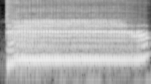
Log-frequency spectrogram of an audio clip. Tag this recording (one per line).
adventure
arcade
console
display
game
score
sound
videogame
